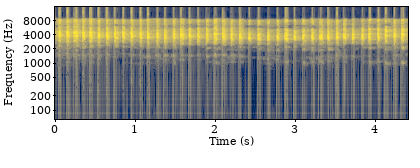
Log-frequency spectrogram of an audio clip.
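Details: Collared kingfisher in full voice calling with a long, coarse laugh, a steady run of harsh, rasping notes at about three per second.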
